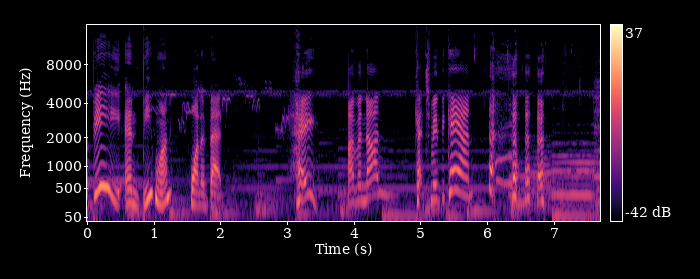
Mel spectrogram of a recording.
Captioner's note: laughter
